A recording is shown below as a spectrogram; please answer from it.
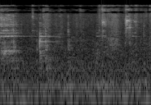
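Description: A few faint, light metallic taps and handling sounds from a three-inch aluminium tube being held and moved against an aluminium radiator.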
